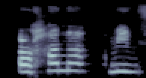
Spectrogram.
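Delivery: put-on alien voice. Doing the Stitch voice for an episode promo, with a posh British accent. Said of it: "Why does your Stitch have a British accent?".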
